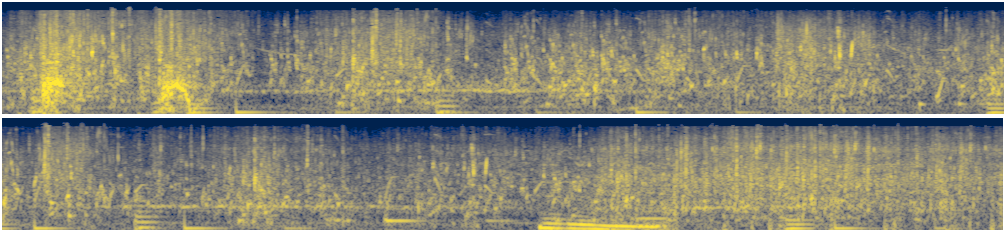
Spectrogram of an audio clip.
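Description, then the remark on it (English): Water splashes and sloshes steadily throughout, like something wading and paddling through a pond, with a few louder surges and faint murmuring tones underneath. “How much do we need to splash around in the pond?”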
